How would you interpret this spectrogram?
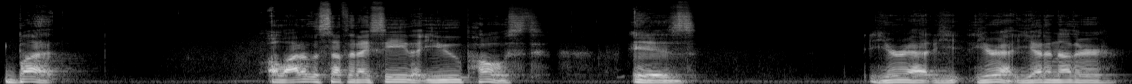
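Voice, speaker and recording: A man in his early fifties hosting a casual interview, informal and blunt, with halting phrasing. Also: sits low, fairly even intonation. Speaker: podcast host.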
